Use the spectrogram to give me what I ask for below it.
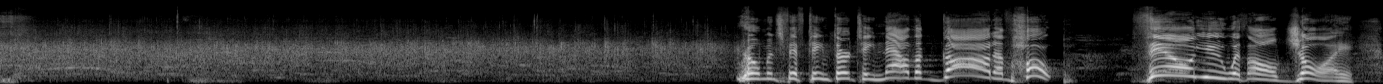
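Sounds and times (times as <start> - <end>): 
audience clapping: 0.0 - 8.8
speech: 7.4 - 10.6, 11.5 - 13.8.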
